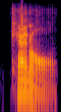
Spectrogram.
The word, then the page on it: kennel: American English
